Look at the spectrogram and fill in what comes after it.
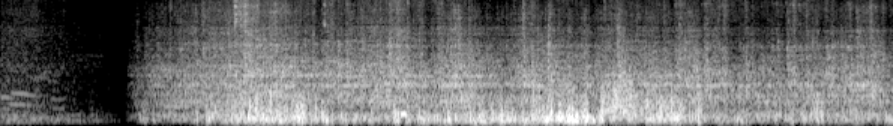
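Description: Small hand-pulled cart loaded with boxes rolling over asphalt, its hard wheels making a loud, rough rattling rumble that starts about a second in.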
